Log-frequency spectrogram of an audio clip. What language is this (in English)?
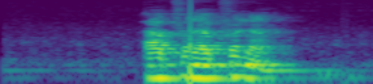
Igbo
